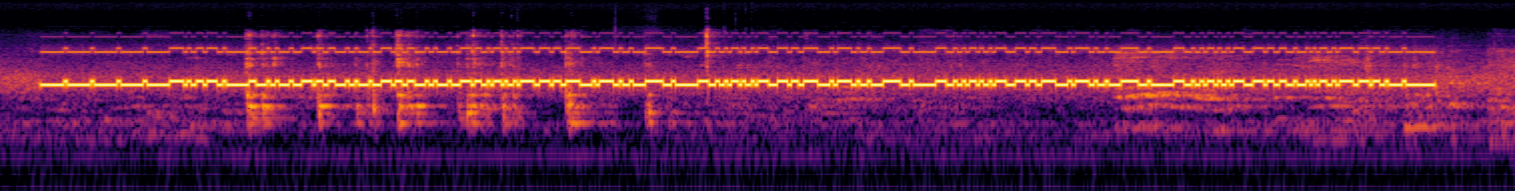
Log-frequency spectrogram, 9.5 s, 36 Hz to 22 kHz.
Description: RTTY (45.45 baud, 170 Hz shift), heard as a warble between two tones, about 1360 Hz centre, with the noise of a cafe. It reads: CQ CQ CQ DE OE5NDZ OE5NDZ OE5NDZ PSE K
